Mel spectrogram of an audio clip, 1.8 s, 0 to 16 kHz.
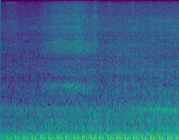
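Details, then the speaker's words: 2007 Harley-Davidson Softail Deluxe 96 ci Twin Cam, after replacing faulty compensator with a compensator eliminator: deep, even V-twin lope, no clatter or knocking; normal running, previous click-clank gone. "could tell already oh this runs like a completely different bike oh man oh man"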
